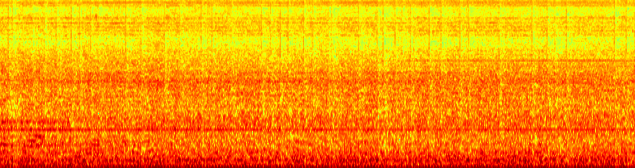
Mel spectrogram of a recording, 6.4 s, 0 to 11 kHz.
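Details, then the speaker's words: Carrier Infinity GreenSpeed 25VNA inverter heat pump starting in cool mode: deep rough rumble as compressor ramps up, coarse but steady, no knocks; normal startup sound, same as in heat mode. "it sounds like there's something wrong with it when it starts up but that's how it's supposed to sound"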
